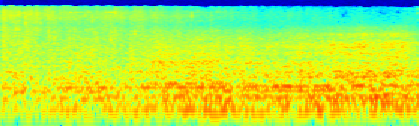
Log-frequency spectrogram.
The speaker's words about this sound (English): That's one of the planes we saw landing over the West Hills, the name for the rolling high ground above the Ohio River.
